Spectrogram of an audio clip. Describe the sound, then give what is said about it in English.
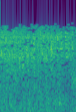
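Water pours steadily into a bathtub, filling it about half full for an experiment, a continuous, even rushing splash that holds at a constant level throughout with no voices. “I think that's the about amount of water Hart drowned in.”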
